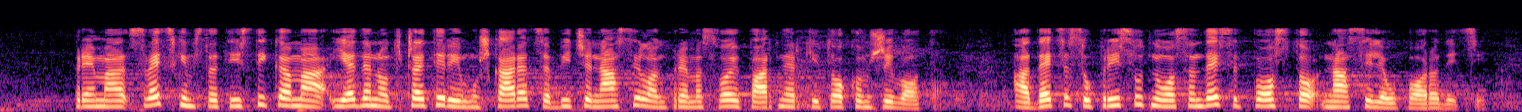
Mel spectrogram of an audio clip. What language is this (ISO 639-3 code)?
srp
